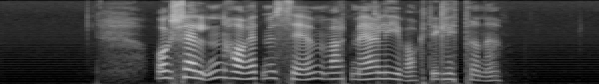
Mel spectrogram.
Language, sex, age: Norwegian, female, 36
